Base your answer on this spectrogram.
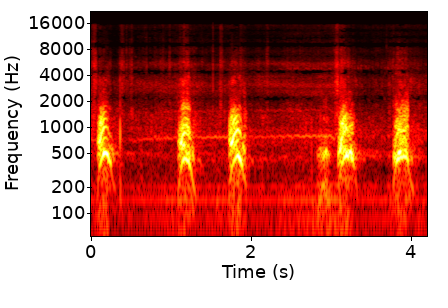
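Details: Dobermann named Kruz, a pet, barking at a remote-control toy car: six sharp barks spaced about a second apart, with a steady motor whine running underneath.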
